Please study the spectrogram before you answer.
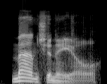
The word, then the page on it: manchineel: British English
